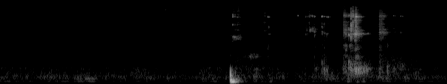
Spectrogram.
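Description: Screw cap being twisted off a glass ink bottle: a sharp click about two seconds in, then a short run of light scrapes and clicks about a second later.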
